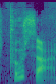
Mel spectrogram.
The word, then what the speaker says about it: Busan: It's Busan with a P.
